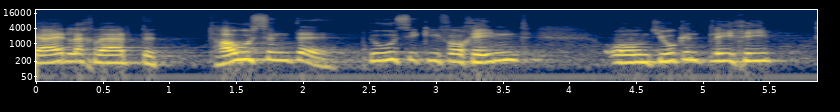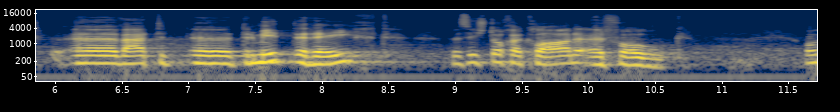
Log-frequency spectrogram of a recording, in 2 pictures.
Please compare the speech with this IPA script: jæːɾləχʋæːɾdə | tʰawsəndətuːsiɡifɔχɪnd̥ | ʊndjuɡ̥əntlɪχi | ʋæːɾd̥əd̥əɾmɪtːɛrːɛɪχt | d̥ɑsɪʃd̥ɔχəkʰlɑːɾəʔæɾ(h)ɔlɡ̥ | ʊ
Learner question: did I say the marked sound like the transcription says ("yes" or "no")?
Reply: no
